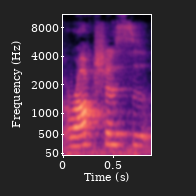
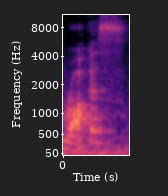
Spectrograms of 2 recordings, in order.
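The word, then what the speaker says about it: raucous: this recklessness and rock rockous rockous nature. Um, I I've said that word wrong twice today. I haven't been able to remember the right way to say it. Rockus.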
